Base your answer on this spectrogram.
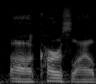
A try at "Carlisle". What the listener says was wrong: The S is silent. It's Carlisle.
